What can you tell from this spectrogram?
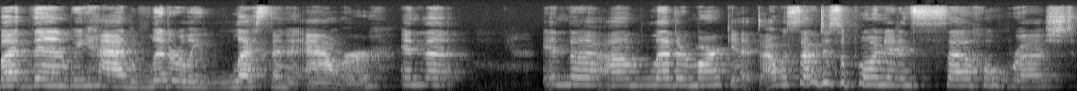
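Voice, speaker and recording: A woman with an American accent speaks in a raised, projected voice, high-pitched and bright, sharp in tone. She goes very slowly with ordinary pitch variation, and room echo is audible. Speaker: podcast host. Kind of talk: casual monologue.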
